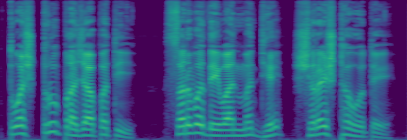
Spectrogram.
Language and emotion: Marathi, neutral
